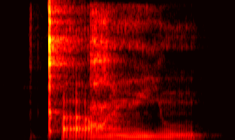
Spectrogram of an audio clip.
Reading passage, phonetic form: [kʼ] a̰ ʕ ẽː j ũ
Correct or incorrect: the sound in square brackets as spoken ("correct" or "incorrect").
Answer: correct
